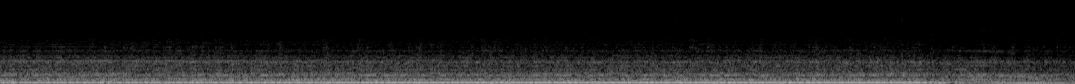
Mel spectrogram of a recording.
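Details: Loud, steady low drone from the combustion fan of a Navien NCB-240 boiler, holding a constant pitch for about nine seconds and then easing off; noisy combustion fan.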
